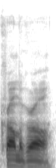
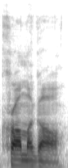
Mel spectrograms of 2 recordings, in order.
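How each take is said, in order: First: The second word sounds like 'McGraw'. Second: The second word sounds like 'Maga'. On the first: The speaker calls it wrong. "I'm saying it wrong" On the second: The speaker calls it right. "I always say McGraw because Tim McGraw, but Krav Maga"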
